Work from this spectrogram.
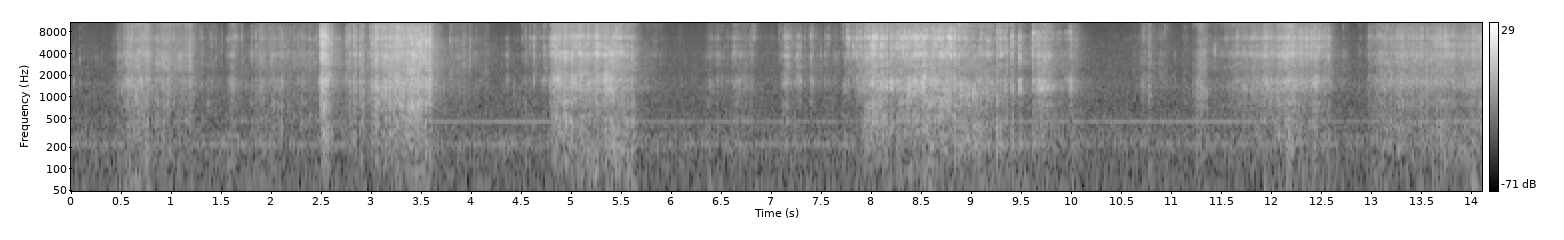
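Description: A thin, crinkled green tissue paper sheet is held up in both hands by the fingertips and crumpled and rubbed in front of a foam insert, with the hands staying on the same sheet throughout. Bright, papery crinkling rises in several louder bursts and fades between them, over a faint steady low hum.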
